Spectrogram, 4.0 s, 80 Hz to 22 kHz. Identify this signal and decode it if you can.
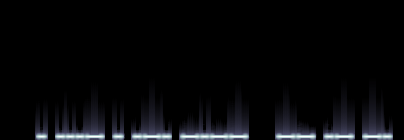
Morse code, heard as a keyed tone, about 25 wpm, 700 Hz. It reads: EVERY MAN
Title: Sentences from Top 1600 Words 25wpm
